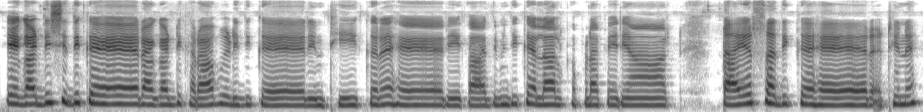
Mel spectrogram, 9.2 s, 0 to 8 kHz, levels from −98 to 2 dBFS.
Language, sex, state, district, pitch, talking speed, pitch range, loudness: Marwari, female, Rajasthan, Nagaur, 205 Hz, 180 wpm, 190-220 Hz, -23 LUFS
